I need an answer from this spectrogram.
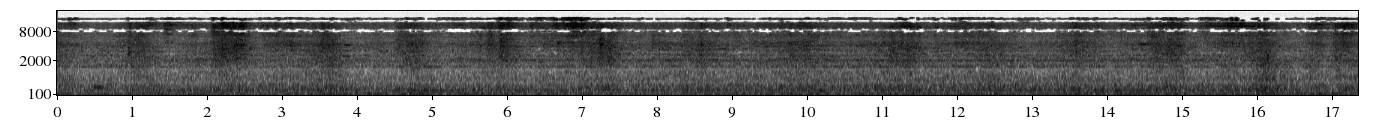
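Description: Union Pacific intermodal freight train's container cars rolling past, a steady loud rumble of steel wheels on rail with scattered clacks.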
